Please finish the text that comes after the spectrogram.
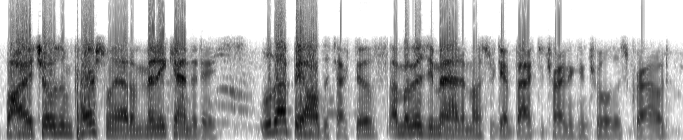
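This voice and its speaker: Man as a fast-talking, haughty rich gentleman. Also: medium pitch, lightly acted, rough recording. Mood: brusque. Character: haughty, dismissive wealthy gentleman of the 1940s. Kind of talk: amateur internet radio play acting.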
